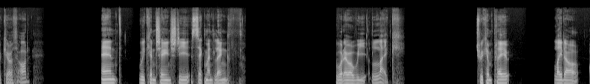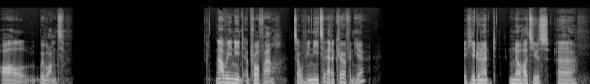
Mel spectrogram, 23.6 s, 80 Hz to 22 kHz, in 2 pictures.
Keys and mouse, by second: 1.1 click, 3.1-7.2 drag, 7.5 click, 13.7 middle click, 16.3 click, 17.9 Escape, 19.4 click.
